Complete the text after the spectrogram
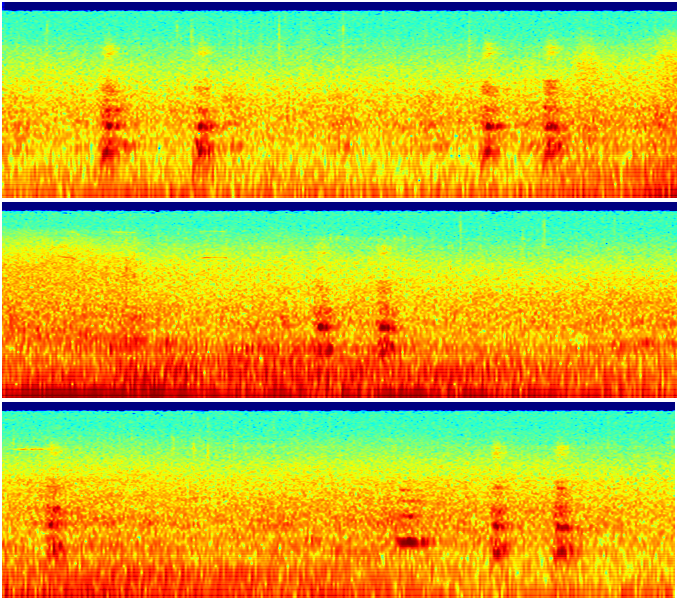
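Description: Small dogs bark sharply now and then.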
